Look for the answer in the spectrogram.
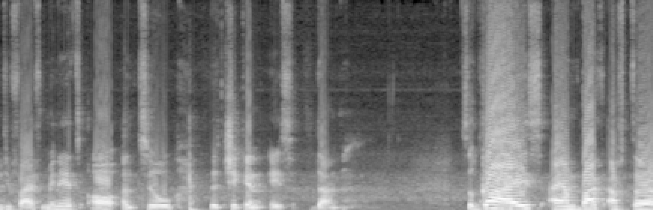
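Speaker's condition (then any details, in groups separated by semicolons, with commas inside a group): No condition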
